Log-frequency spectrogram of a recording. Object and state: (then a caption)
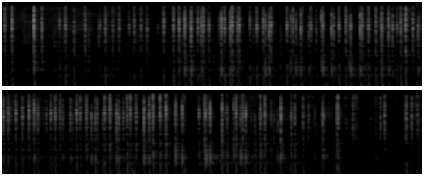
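Painted wooden heart plaque. Long metallic nails tap and scratch near the top edge of a flat, solid, dark painted wooden heart-shaped plaque. The result is a dense stream of quick, dry, bright clicks and scratchy ticks with almost no ring, broken by a few brief pauses.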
